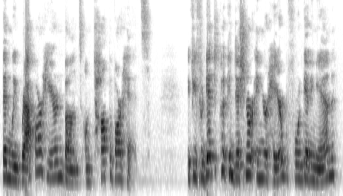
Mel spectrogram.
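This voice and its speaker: An American woman reads a travel memoir aloud in an animated, dramatic storytelling style for young readers. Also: mid-range voice. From United States.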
